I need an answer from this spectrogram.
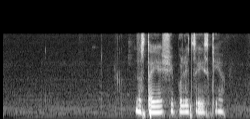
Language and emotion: Russian, neutral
